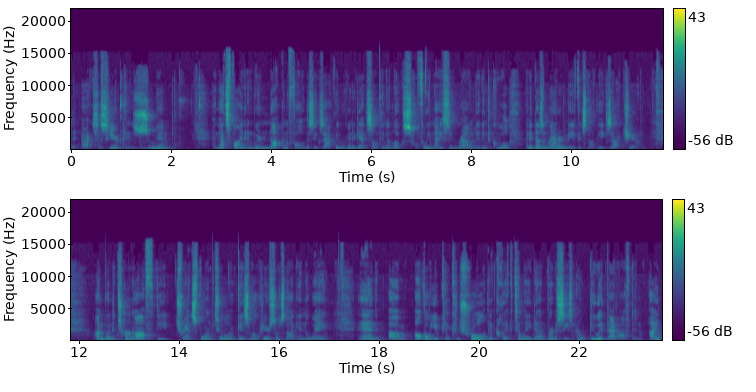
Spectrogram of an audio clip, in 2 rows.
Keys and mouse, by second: 15.1-20.1 drag.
